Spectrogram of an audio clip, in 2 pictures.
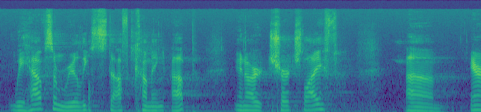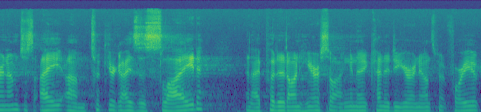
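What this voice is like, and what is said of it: Scratchy, rough voice. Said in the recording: “I'm a little bit scratchy this morning myself ... If my voice sounds a little bit rough”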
